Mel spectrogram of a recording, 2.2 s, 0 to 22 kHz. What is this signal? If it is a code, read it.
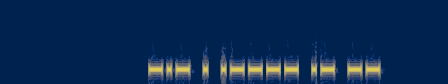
Morse code, heard as a keyed tone, about 48 wpm, 700 Hz. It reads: KE1AM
